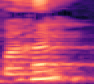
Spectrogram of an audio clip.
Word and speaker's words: बहन: ठीक है, बार बार व और ब का उच्चारण करने से आपको उच्चारण के समझ में आ जाएगा। ठीक है, जैसे देखो बहन और वहन, वहन अलग चीज है और बहन अलग है।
